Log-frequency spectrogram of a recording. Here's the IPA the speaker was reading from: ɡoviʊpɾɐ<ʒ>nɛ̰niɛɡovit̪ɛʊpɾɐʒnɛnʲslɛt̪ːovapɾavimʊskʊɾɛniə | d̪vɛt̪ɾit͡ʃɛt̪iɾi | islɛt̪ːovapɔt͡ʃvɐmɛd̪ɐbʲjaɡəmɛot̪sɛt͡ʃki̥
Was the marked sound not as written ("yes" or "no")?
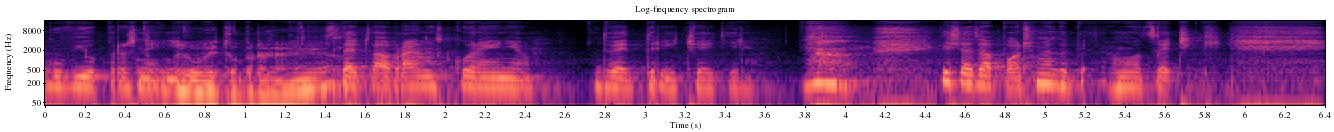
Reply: no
